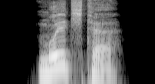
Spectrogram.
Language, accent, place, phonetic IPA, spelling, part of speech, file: German, Germany, Berlin, [ˈmʊlçtə], mulchte, verb, De-mulchte.ogg
- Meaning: inflection of mulchen: 1. first/third-person singular preterite 2. first/third-person singular subjunctive II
